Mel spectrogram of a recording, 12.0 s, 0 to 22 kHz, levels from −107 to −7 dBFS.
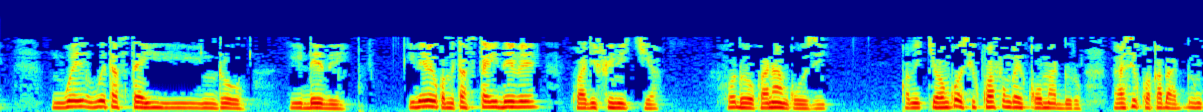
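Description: Throughout the speech, heavy MP3 compression is audible: nothing above 5.5 kHz, watery swirling detail, smeared attacks. The bitrate sounds like roughly 16 kbps, likely starving the encoder.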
